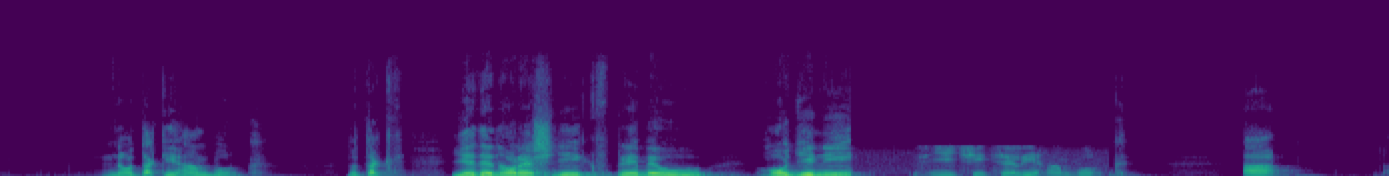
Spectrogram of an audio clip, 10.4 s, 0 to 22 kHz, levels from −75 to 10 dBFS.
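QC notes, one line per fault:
6.37–8.31 s, input switched to a poorer device: the sound turns abruptly dull and boxy, with nothing above 3.8 kHz, drops by around 10 dB, and carries a new background noise sitting well below the signal, then clears again at 8.31 s. There's no silence at either switch. The likely cause is the input changing to a narrower-band microphone or headset profile. A bandwidth cut or low-pass filter alone wouldn't also shift the level and bring in a different noise floor.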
